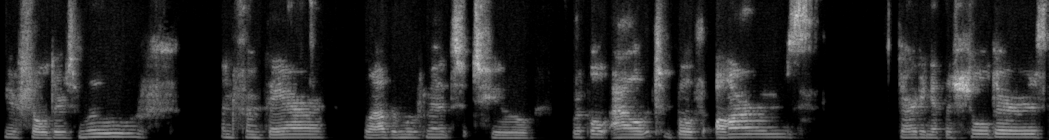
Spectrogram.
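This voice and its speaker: A woman leading a guided body scan meditation, giving gentle, reassuring, unhurried instructions. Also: lowish voice, poor audio. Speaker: guided practice facilitator.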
